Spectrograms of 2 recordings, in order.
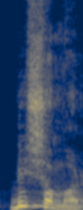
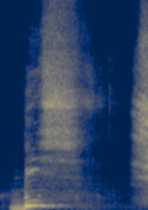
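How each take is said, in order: First: Said in the usual way. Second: "Bishwambhar" very slow, split bish, shom, bhor; syllable by syllable. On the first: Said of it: "উদাহরণ আমি নিয়েছি". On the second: Shown as a demonstration. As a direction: pull "Bishwambhar" apart with long pauses. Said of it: "এটাকে যদি আমি দল হিসেবে কল্পনা করি". ("বিশ্বম্ভর" তিন দলে ভেঙে, খুব ধীরে)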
